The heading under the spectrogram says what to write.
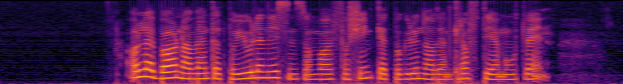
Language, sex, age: Norwegian, female, 27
